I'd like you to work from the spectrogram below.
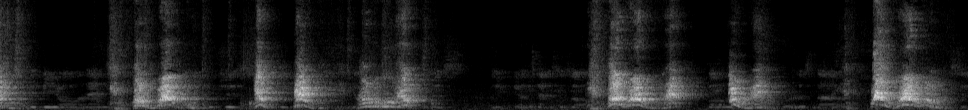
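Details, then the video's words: Puppy giving a steady run of short, bright barks spaced about a second apart, a brief quiet gap midway before the barking resumes in clustered pairs; from a compilation of cute puppies barking. "Puppies Barking - A Cute Dogs Barking Videos Compilation"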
